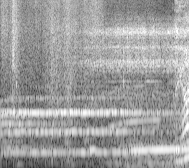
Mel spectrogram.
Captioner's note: mechanical Whirring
